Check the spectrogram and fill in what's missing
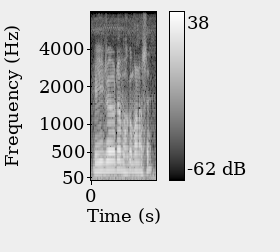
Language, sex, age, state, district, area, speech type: Assamese, male, 60+, Assam, Dhemaji, rural, spontaneous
